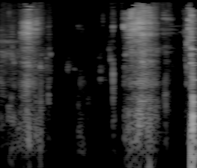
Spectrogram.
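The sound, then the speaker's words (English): Someone bites into and chews frozen pizza, making a few crisp crunches separated by quiet pauses, with the last crunch the sharpest. “I'm going to take a bite while you guys talk now.”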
